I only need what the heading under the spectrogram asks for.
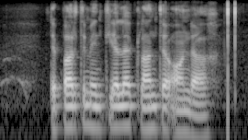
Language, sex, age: Afrikaans, male, 20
